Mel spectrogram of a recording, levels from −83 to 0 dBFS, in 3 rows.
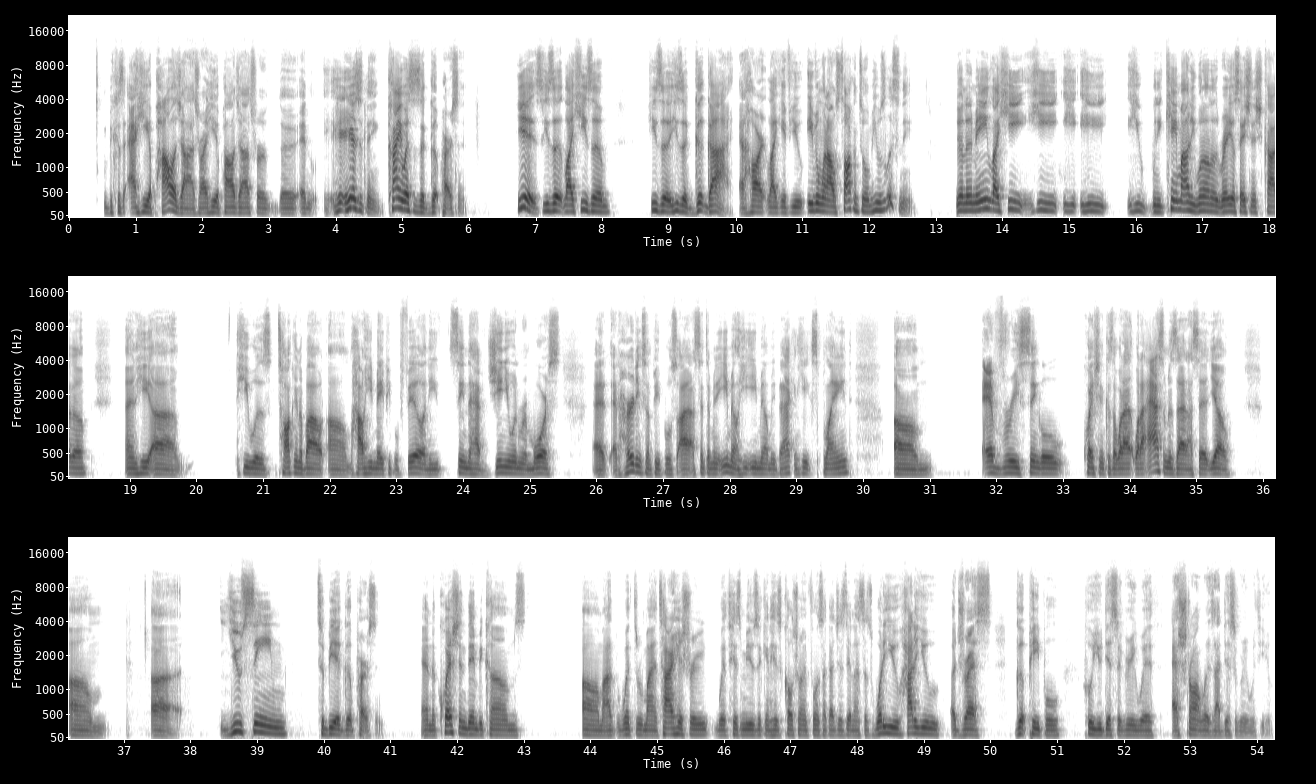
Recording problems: none

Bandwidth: 14.5 kHz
